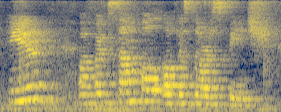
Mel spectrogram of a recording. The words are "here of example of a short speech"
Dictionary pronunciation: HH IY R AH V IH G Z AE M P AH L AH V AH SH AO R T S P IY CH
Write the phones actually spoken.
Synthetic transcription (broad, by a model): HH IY R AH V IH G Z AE M P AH L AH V AH S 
